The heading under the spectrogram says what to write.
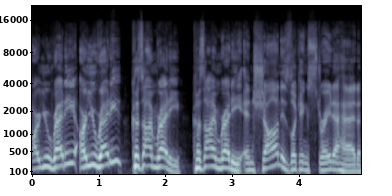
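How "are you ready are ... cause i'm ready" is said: high, heckling, jeering yell. Retelling a guy who jumped the suite section: imitating someone yelling. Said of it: "he's yelling at".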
